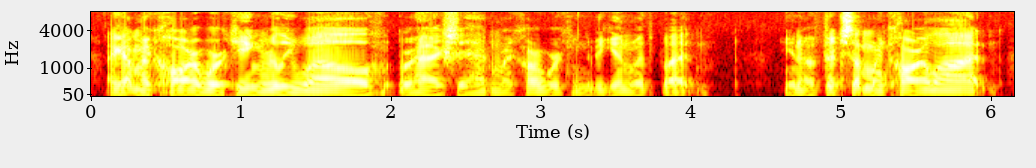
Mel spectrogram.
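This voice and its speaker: Delivered at a moderate pace in a monotone, flat intonation, the speech sits in a very clean recording with a silent background. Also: man. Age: 20s. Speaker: YouTuber. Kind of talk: casual personal vlog. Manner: hesitant, many fillers.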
